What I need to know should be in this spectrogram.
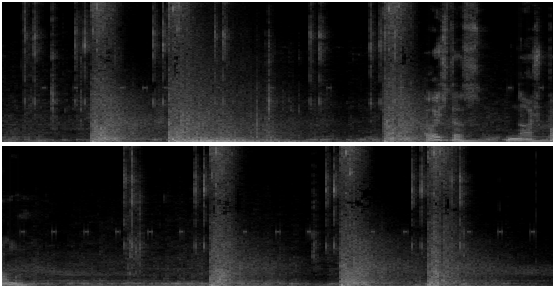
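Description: A pistol fires several shots.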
